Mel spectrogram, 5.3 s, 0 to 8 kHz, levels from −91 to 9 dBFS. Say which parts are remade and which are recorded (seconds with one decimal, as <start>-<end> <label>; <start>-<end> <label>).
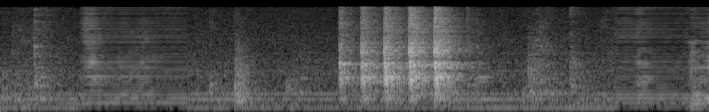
0.0-0.6 recorded; 0.6-1.4 remade; 1.4-4.6 recorded; 4.6-5.3 remade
